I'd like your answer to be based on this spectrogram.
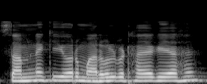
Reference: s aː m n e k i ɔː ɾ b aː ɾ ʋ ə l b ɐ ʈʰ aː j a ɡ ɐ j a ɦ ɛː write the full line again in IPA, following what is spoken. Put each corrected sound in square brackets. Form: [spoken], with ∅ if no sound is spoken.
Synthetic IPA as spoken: s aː m n e k i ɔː ɾ [m] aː ɾ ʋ ə l b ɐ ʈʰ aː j a ɡ ɐ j a ɦ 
